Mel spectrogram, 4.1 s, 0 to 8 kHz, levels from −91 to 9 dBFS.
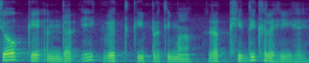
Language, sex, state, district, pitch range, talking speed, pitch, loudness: Hindi, female, Uttar Pradesh, Lucknow, 105-130 Hz, 145 wpm, 115 Hz, -20 LUFS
